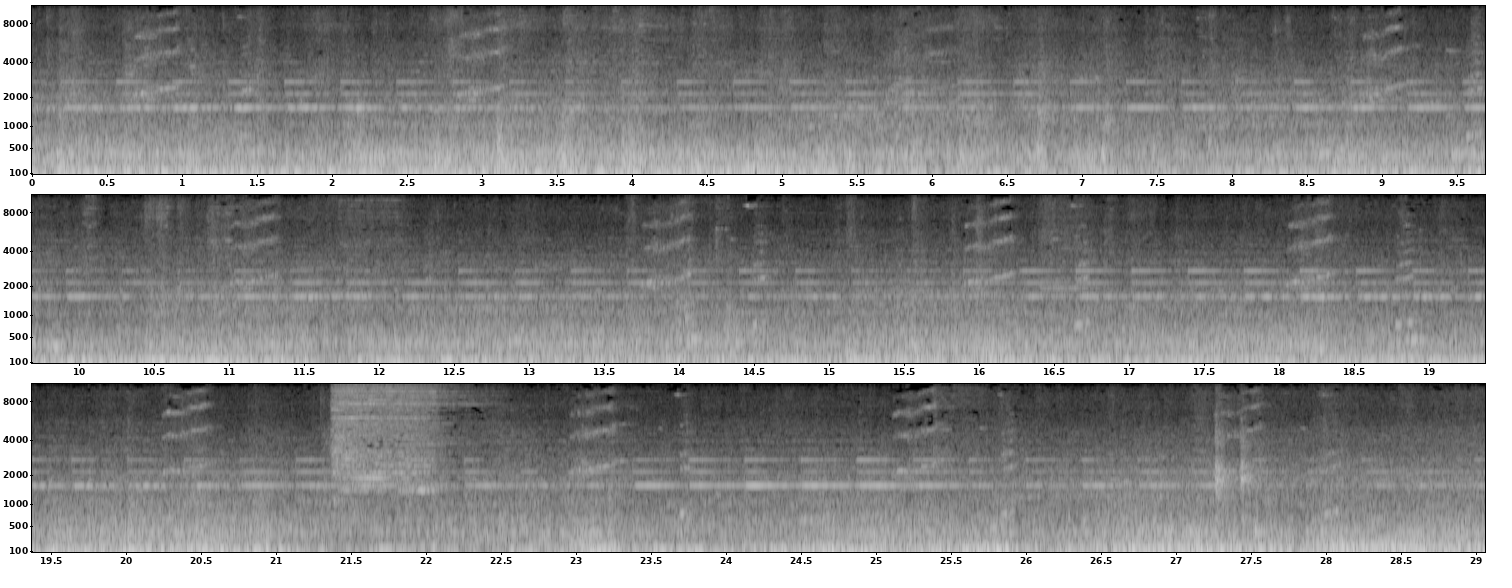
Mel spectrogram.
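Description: CN freight train rolling past: a steady low rumble of locomotives and cars, with a thin, steady high squeal over it and faint regular clicks from the wheels. A brief hiss about two-thirds of the way through.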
